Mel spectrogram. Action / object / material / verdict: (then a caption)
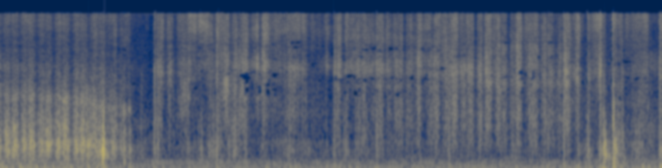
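scrape / paperback book, paper pages and card cover / paper / none. Fingernails scratch fast across the page edges and cover of a solid paper paperback book. The result is a dry, raspy, papery scraping in quick bursts, with a sharp click near the start, a quieter stretch in the middle, and bright strokes picking up again at the end.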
